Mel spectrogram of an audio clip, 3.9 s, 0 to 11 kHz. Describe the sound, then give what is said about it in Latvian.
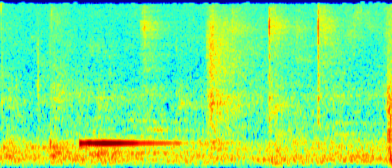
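A bell or electronic signal marking the start of a vote in a parliament chamber: one steady, mid-pitched tone lasting about a second, over low room noise with a few faint taps. “Lūdzu, zvanu balsosim par 93. Deputātas Tāraudas iesniegto priekšlikumu lūdzu balsošanas režīmu.”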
